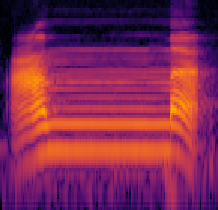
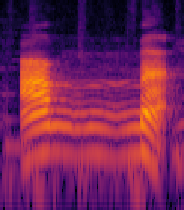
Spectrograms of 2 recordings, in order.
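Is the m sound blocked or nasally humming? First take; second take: nasally humming; blocked. First: The m hums through the nose. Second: The m sounds blocked, with no nasal hum. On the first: "yang dimaksud gunnah itu" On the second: "Kalau ditutup hidung, itu kita tidak bisa dengung"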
